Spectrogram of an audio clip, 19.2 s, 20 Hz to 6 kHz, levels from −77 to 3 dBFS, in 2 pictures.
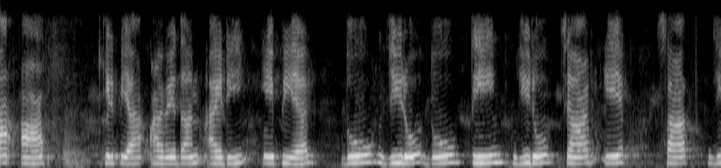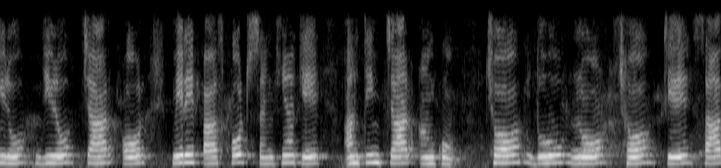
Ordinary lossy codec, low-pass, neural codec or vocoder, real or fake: Opus, 64 kbps; 5.4 kHz; codec, 24 kHz, 3 kbps, HILCodec; fake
